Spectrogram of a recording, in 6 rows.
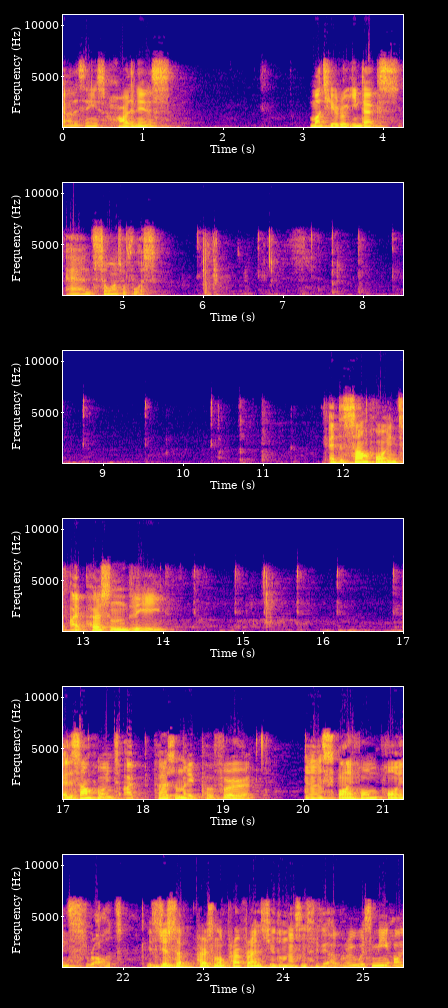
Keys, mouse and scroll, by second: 3.5 click, 4.2 drag, 5.4 click, 6.3 x, 6.7 click, 7.6 middle click, 8.4 click, 9.5 click, 10.7 middle click, 11.2-11.7 scroll down 3, 11.8-13.7 middle drag, 13.7 click, 14.4 click, 15.3 click, 16.2 click, 17.3 click, 18.0 middle click, 19.0 click, 21.7-22.8 middle drag, 22.8 click.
